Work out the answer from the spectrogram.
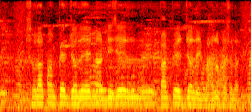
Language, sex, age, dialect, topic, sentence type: Bengali, male, 18-24, Western, agriculture, question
